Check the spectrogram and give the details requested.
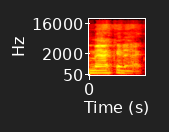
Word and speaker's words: Mackinac: Yes, it is spelled Mackinac, but spelled pronounced Mackinac. Very strange.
